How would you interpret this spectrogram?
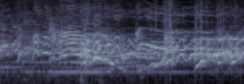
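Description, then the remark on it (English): A chorus of coyotes in New Mexico howls and yips together, wavering high-pitched cries overlapping continuously at moderate volume, with no talking. “And New Mexico, like a lot of the United States, is also home to one of their biggest predators, an animal that has not only adapted, but thrived through human expansion, the coyote.”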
